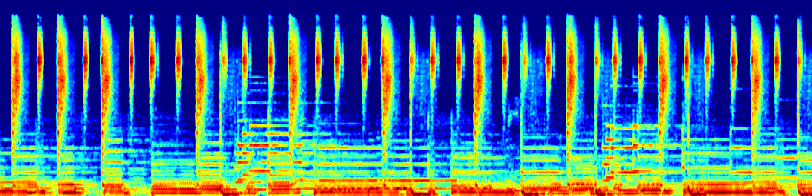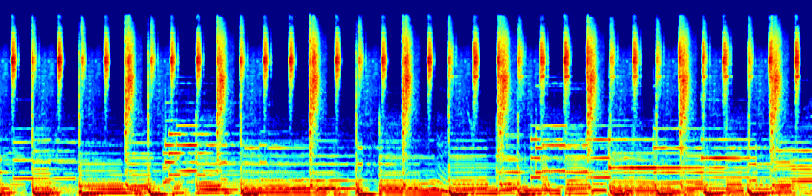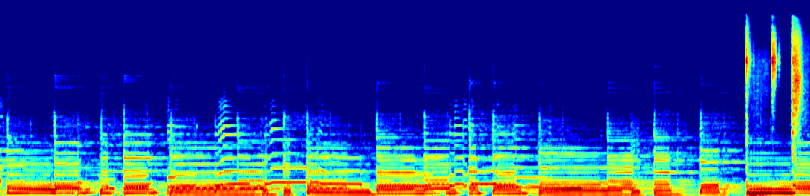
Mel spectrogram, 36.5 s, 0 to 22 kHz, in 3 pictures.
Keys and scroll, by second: 26.3 ctrl+z, 31.4 F4.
